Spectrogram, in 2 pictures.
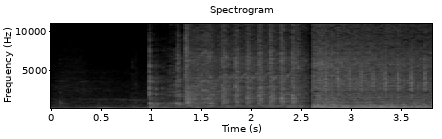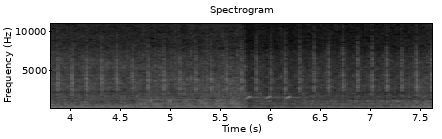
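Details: Hyundai D4CB diesel after break-in: engine catches, then a sharp regular knock, about three a second at idle, over the diesel clatter; a broken oil-cooling jet is hitting the piston, which shows a strike mark.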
